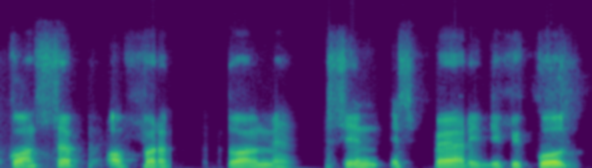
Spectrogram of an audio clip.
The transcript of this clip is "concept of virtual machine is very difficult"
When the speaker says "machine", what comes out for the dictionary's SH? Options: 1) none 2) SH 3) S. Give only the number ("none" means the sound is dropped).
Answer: 3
